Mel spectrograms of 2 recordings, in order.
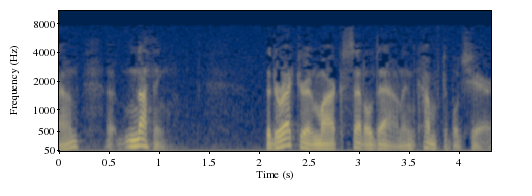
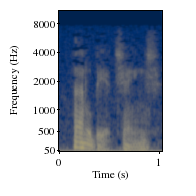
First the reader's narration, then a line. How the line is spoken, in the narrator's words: murmured Mark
